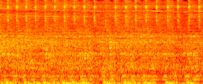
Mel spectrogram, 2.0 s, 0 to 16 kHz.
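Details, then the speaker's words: Honda Click 150 fuel-injected scooter idling after tensioner replacement and throttle body refit, engine not yet hot (the tick had been worst when hot): an even low putter with regular firing pulses and no top-end ticking; normal idle. "Okay, so yan, nawala na nga yung konting lagitik. Alright, so yan, tahimik na."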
